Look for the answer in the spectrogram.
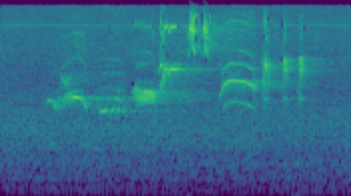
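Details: Evening song of a nightingale perched on an antenna in June, a varied run of fluting whistles followed by quicker, higher twittering notes.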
